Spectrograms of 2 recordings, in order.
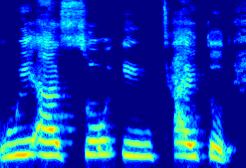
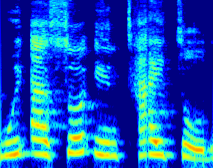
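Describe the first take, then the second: First: Softer and slower, shaking her head; quieter, slower repeat. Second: Said in the usual way. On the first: Real, not acted. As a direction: let it sink in, quietly.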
